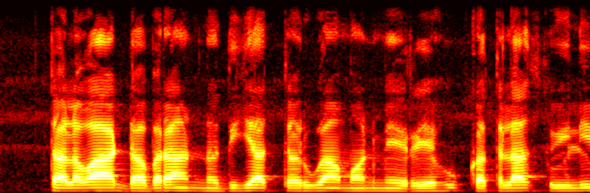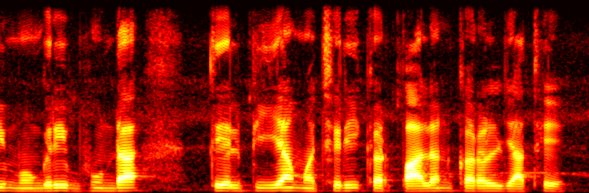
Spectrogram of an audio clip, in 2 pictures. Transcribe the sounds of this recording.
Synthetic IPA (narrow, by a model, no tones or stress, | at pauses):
t̪əlʋaɖəbɾanəd̪ijat̪əɾuamənmẽɾeːɦukət̪lasuilimõːŋɡɾibʱũɳɖa | t̪eːlpijamət͡ʃʰɾikəɾpaːlənkəɾəld͡ʒaːt̪ʰeː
